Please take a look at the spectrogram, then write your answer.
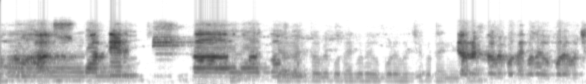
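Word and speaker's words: बृहस्पतिः: বয় রিতে ব্রি উচ্চারণ হয়, কিন্তু যখন আপনারা এইভাবে উচ্চারণ করবেন, এই কৃষ্ণ যজুর্বেদের মতন উচ্চারণ করবেন, সেখানে রিকারকে রু উচ্চারণ করতে হবে। ব্রু।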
